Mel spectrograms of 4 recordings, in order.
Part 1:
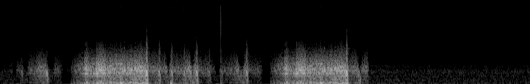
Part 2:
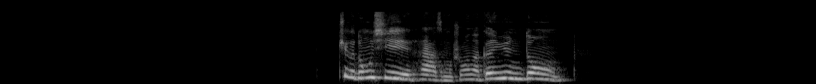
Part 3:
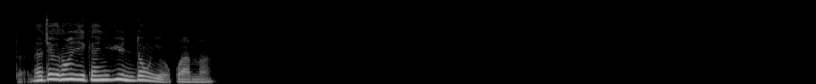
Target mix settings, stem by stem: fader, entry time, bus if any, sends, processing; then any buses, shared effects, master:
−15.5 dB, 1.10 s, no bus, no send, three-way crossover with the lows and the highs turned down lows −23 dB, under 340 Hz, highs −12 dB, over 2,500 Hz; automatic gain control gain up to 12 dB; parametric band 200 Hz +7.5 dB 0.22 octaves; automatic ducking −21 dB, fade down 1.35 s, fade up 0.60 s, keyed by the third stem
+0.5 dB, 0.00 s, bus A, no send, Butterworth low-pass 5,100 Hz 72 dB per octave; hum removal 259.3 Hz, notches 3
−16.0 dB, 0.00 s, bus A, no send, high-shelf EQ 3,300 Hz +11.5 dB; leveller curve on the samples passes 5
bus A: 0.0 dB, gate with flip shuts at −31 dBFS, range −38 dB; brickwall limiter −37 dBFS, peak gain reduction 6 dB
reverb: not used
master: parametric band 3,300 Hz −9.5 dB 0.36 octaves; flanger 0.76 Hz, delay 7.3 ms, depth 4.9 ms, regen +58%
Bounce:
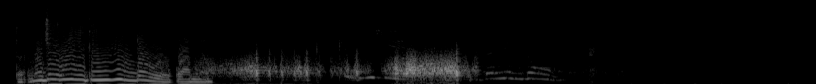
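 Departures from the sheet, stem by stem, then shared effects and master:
stem 2 +0.5 dB → +11.0 dB
master: missing parametric band 3,300 Hz −9.5 dB 0.36 octaves

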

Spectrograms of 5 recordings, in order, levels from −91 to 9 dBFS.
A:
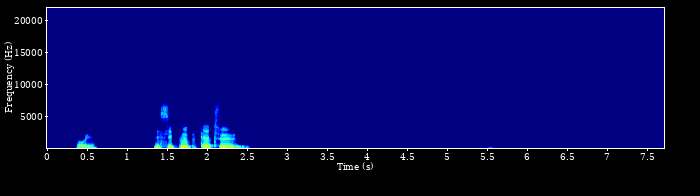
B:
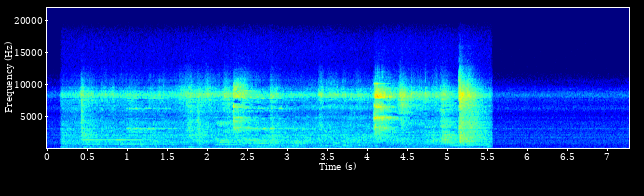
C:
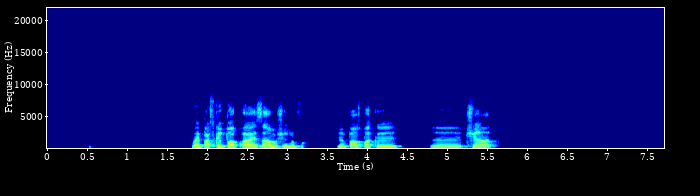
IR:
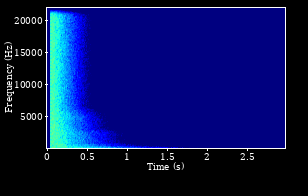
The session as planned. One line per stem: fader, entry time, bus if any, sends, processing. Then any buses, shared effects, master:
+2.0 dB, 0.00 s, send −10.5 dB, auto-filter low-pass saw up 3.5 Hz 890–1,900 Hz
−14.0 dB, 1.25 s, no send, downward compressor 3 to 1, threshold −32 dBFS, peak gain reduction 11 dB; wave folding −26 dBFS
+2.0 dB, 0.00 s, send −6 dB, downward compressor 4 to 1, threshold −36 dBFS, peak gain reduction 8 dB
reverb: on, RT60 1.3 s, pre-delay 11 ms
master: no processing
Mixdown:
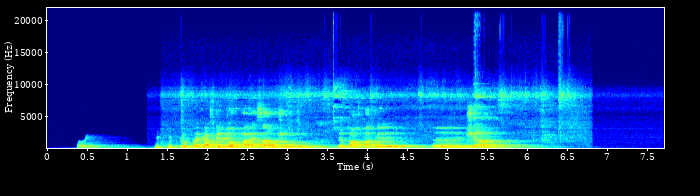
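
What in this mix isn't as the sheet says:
stem B −14.0 dB → −7.0 dB
stem C +2.0 dB → +11.5 dB

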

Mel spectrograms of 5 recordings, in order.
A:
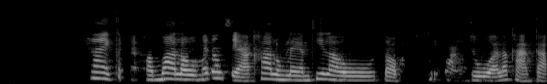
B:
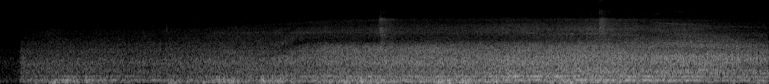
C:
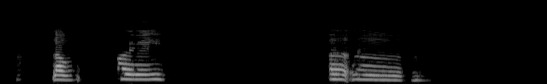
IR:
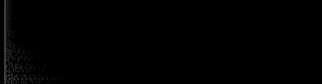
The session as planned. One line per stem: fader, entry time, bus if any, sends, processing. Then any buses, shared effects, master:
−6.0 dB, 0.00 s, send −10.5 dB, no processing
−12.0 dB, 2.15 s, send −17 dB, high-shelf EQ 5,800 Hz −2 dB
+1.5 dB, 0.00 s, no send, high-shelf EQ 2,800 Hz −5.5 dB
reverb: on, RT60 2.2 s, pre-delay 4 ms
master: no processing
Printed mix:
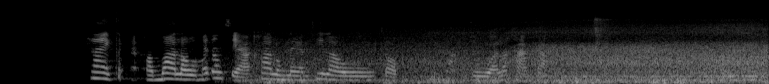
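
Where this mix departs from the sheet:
stem B −12.0 dB → −3.5 dB
stem C: muted
reverb return −9.0 dB

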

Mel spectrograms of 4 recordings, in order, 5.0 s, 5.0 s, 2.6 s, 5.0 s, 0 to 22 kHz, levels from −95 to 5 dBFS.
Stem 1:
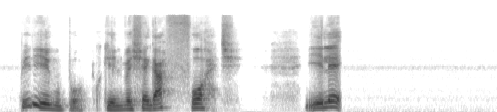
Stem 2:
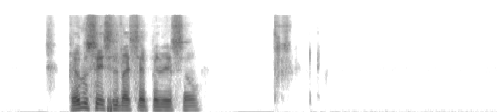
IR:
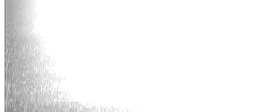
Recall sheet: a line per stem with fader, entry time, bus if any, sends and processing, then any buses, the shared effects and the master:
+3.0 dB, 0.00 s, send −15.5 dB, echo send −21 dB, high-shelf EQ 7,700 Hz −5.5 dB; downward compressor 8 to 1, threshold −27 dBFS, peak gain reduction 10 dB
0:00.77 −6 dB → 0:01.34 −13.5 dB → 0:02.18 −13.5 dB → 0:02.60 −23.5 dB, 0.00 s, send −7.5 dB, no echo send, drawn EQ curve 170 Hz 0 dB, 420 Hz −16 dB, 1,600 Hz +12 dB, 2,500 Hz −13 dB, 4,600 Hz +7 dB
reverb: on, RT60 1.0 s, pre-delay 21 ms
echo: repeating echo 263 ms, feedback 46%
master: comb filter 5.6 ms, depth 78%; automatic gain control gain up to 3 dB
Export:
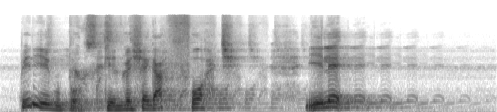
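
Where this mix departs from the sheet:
stem 1 +3.0 dB → +13.0 dB
master: missing comb filter 5.6 ms, depth 78%

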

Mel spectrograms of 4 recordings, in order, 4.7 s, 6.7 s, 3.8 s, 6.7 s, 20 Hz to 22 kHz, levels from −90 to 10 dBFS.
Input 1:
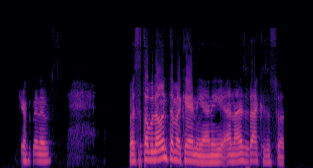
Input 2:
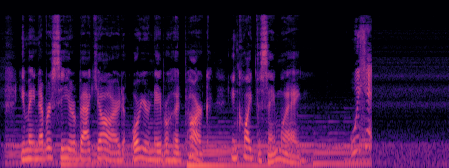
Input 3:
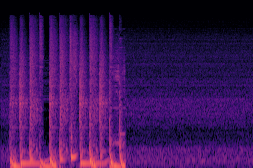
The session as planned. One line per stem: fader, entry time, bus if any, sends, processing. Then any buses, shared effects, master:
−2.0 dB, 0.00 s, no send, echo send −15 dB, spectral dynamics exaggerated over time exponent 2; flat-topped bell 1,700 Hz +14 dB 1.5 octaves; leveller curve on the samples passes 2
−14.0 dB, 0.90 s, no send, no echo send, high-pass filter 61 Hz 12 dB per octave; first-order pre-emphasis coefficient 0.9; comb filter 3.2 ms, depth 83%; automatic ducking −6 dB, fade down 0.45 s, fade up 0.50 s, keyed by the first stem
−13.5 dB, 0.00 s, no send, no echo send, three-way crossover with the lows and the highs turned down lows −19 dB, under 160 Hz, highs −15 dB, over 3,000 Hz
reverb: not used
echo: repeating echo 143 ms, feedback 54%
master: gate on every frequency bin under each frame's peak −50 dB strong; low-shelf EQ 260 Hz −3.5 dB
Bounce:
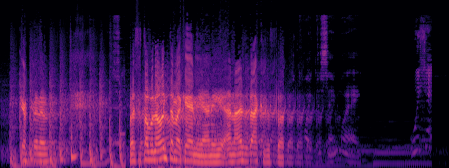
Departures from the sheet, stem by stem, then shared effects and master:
stem 1: missing spectral dynamics exaggerated over time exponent 2
stem 3 −13.5 dB → −2.0 dB
master: missing low-shelf EQ 260 Hz −3.5 dB

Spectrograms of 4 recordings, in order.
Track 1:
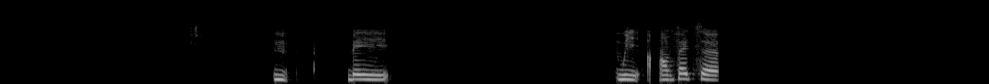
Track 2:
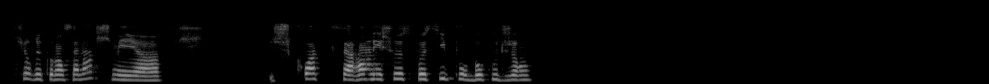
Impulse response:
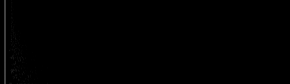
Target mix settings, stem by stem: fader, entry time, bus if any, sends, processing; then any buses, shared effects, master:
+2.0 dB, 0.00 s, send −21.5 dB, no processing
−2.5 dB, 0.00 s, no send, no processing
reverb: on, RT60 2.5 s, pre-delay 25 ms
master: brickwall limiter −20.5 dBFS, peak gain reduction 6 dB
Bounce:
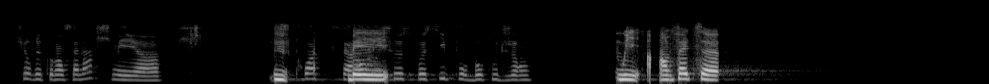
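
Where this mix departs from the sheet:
stem 1 +2.0 dB → +8.0 dB
master: missing brickwall limiter −20.5 dBFS, peak gain reduction 6 dB

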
